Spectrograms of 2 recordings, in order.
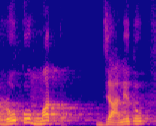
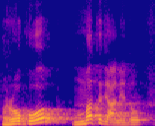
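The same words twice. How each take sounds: First: The pause comes right after मत. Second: The pause comes right after रोको.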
